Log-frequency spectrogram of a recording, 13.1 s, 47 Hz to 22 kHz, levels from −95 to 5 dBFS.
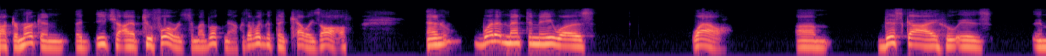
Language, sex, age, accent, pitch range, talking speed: English, male, 50-69, American, 140-185 Hz, 155 wpm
